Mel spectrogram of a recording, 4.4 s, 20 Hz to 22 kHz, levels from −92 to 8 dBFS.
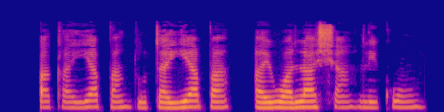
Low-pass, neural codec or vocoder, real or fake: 9.9 kHz; vocoder, 24 kHz, 100 mel bands, Vocos; fake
